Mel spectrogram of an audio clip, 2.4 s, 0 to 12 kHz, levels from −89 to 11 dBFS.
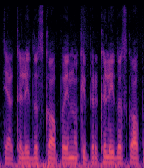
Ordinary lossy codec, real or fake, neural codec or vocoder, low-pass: MP3, 64 kbps; real; none; 10.8 kHz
